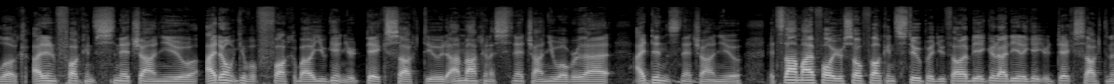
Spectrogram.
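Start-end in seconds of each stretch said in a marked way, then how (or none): none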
